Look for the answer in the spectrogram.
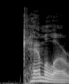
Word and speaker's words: Kamala: Anyway, she writes, Kamala rhymes with Mamala.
